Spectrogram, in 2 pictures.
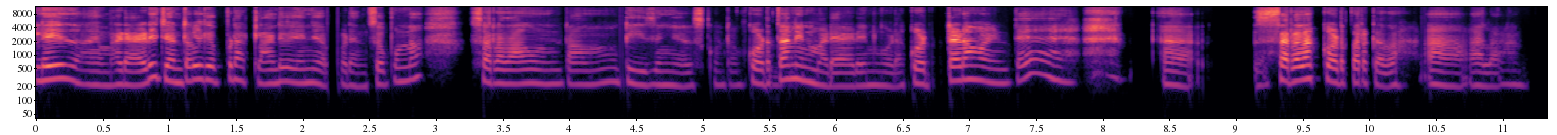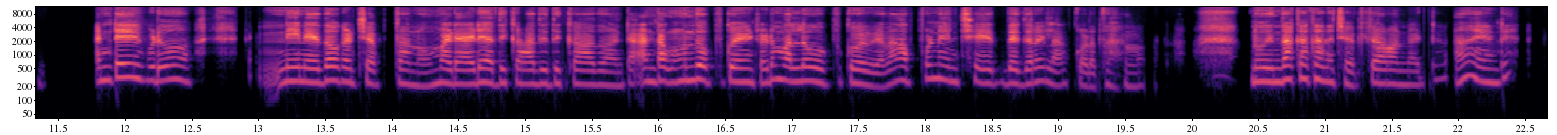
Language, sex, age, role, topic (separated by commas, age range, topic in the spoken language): Telugu, female, 25-29, guest, మీకు అత్యంత ఇష్టమైన కథ ఏది, అది మీకు ఎందుకు ప్రత్యేకంగా అనిపిస్తుంది?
